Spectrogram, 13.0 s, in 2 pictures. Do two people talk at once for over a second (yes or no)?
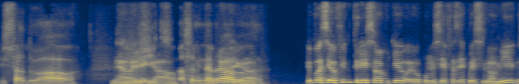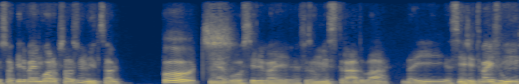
yes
